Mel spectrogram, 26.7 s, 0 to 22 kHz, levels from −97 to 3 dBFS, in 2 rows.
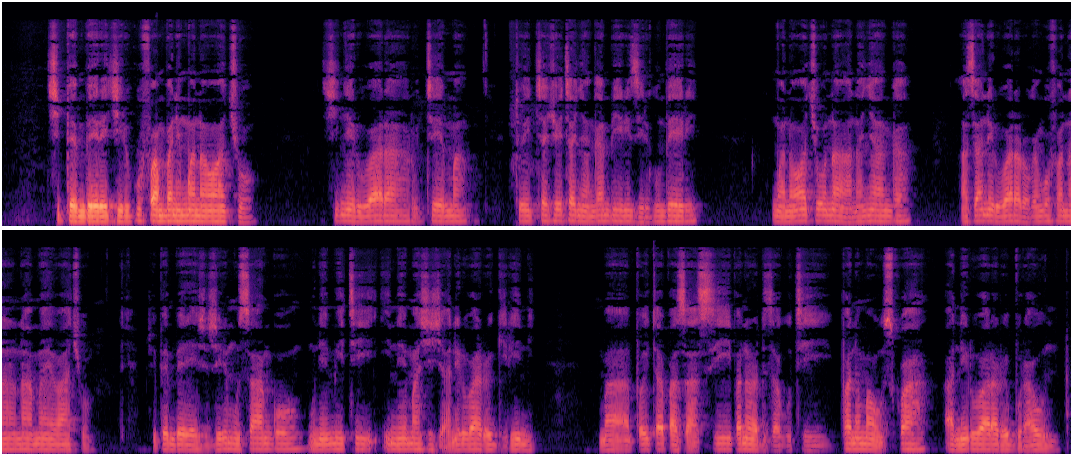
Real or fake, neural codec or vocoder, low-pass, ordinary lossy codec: fake; vocoder, 48 kHz, 128 mel bands, Vocos; 19.8 kHz; AAC, 48 kbps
